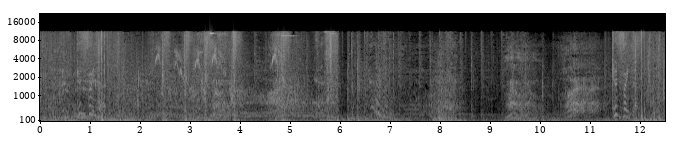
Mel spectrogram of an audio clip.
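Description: Repeated Confringo blasting curse explosions in Hogwarts Legacy combat, a dense run of booming blasts and roaring bursts spread across the clip, mixed with other spell effects and game sounds.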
